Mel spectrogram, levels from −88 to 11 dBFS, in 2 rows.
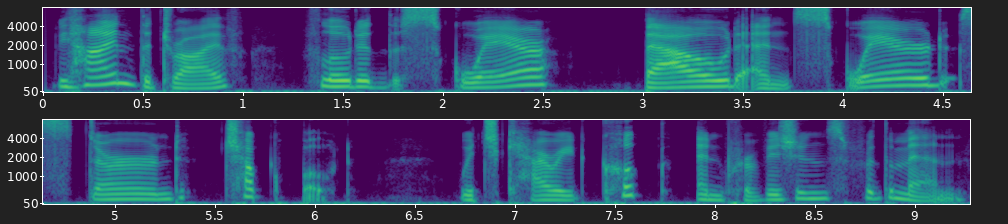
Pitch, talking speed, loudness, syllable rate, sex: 200 Hz, 130 wpm, -19 LUFS, 4.1 syllables/s, female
